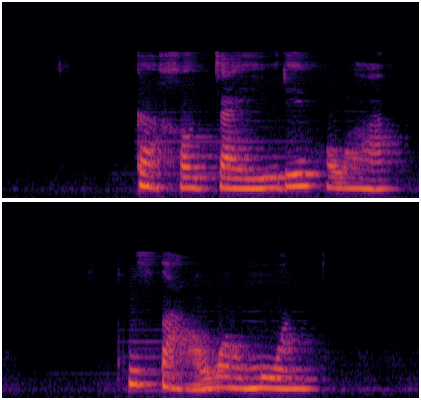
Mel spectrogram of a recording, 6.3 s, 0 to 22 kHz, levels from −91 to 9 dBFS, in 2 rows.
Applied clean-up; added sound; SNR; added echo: neural separator model SepFormer DNS4.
